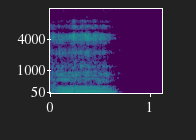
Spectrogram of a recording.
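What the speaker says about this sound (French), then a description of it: "Mais qui est en train de ronfler là?" A person snoring loudly over an open microphone during an online call, one long rasping snore that fades out into near silence.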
